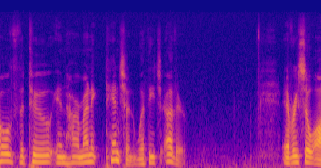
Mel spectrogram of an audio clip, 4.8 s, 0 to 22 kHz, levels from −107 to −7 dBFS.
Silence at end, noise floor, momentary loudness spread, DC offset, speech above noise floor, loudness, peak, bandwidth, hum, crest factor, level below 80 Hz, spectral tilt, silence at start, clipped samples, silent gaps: 0 s; -68 dBFS; 8 LU; under 0.1%; 34 dB; -35 LUFS; -18 dBFS; 12.5 kHz; none; 18 dB; -58 dBFS; -7.5 dB/octave; 0 s; under 0.1%; none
